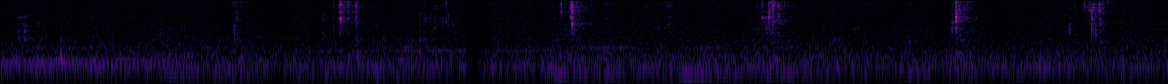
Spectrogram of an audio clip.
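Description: A person chewing crunchy food with the mouth closed, with faint crisp crunches about once a second.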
